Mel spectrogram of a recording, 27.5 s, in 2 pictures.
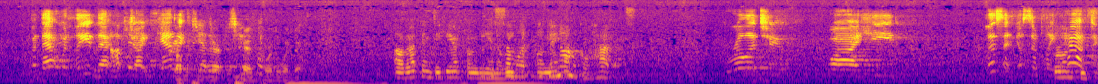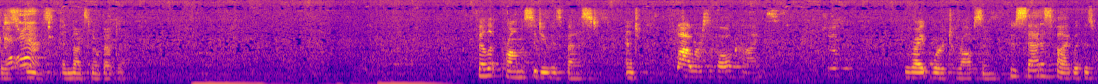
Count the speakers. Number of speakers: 6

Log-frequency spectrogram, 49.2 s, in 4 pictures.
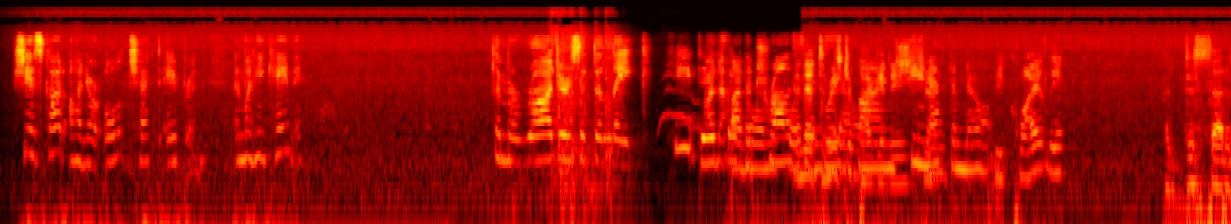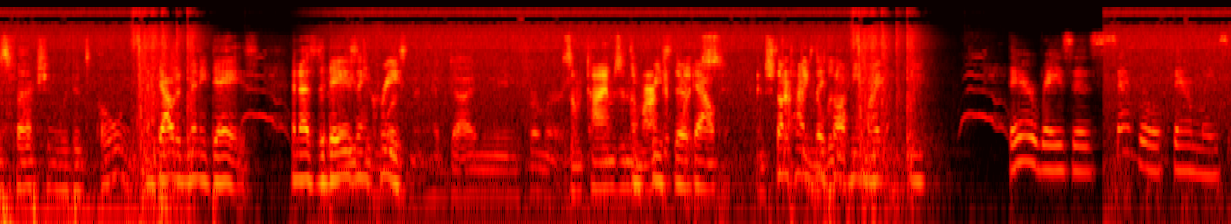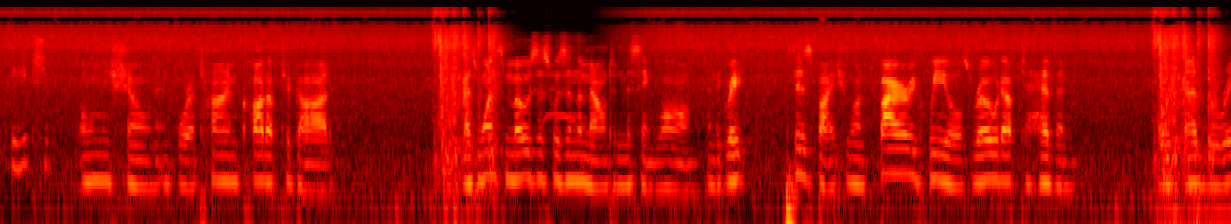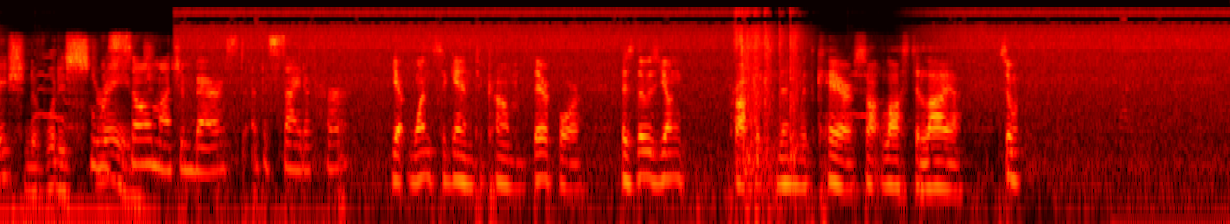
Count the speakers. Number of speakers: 10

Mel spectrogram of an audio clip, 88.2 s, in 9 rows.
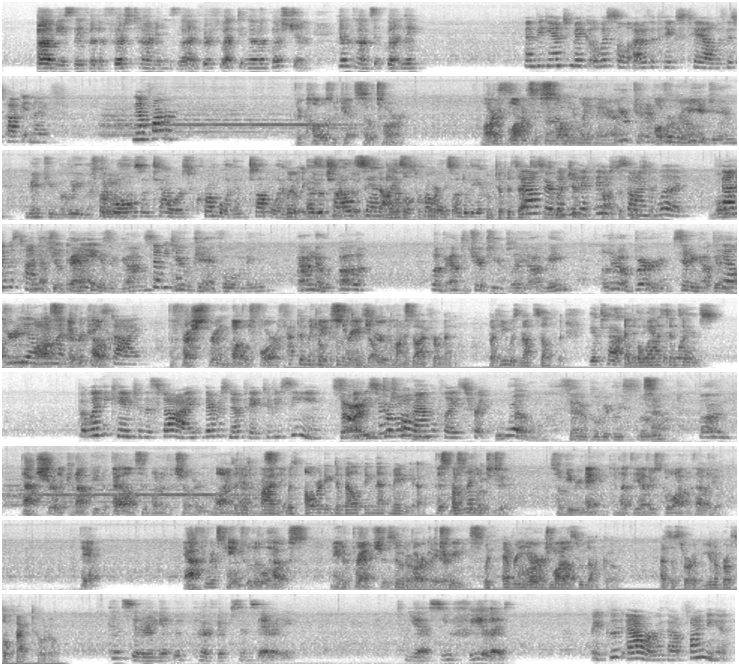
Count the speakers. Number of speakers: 6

